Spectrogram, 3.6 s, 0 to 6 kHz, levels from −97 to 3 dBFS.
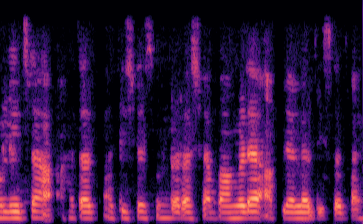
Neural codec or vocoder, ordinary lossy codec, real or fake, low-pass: none; none; real; 5.4 kHz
